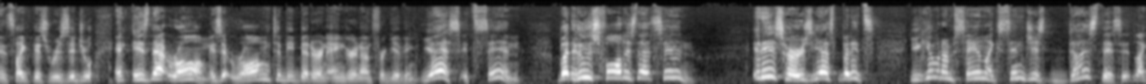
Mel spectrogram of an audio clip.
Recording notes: Recorded at Emmaus Church in Buford, GA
